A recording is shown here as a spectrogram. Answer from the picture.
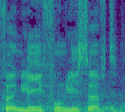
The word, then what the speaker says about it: Funglisoft: Comment on prononce Funglisoft? – Alors, c'est la Funglisoft. Fun comme fun en anglais, et Glee, soft.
